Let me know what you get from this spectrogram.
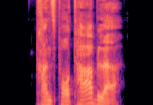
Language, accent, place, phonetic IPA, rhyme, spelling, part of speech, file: German, Germany, Berlin, [tʁanspɔʁˈtaːblɐ], -aːblɐ, transportabler, adjective, De-transportabler.ogg
- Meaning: 1. comparative degree of transportabel 2. inflection of transportabel: strong/mixed nominative masculine singular 3. inflection of transportabel: strong genitive/dative feminine singular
